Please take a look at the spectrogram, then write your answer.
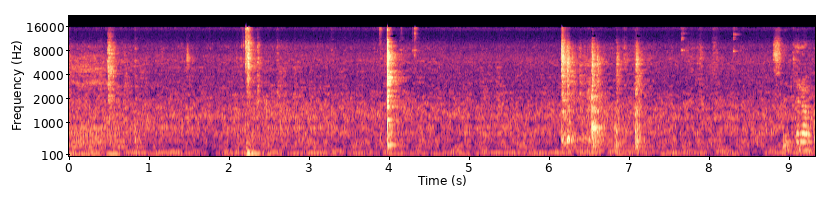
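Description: Bones being dropped into a pressure cooker while preparing beef grill for Bakra Eid, heard as a few sharp metallic clinks and knocks spaced apart over a steady kitchen background hum.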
